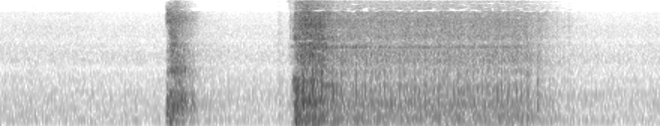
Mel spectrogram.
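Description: Juki industrial lockstitch sewing machine stitching cloth: a short burst of stitching a little after one second, then a steady run of about a second and a half that starts loud and stops shortly before the end.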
